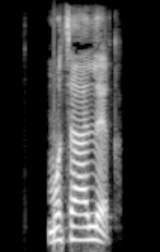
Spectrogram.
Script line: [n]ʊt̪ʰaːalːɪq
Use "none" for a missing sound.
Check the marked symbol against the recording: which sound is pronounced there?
m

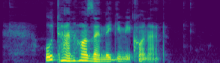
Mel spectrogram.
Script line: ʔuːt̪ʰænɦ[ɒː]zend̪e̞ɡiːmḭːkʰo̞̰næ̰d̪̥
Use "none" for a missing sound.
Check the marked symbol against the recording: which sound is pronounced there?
ɒː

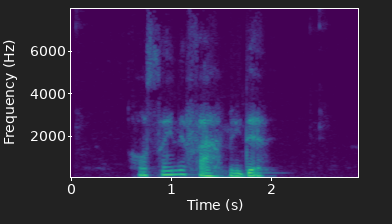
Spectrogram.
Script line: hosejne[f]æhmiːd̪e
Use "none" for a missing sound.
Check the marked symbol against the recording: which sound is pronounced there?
f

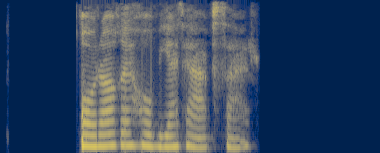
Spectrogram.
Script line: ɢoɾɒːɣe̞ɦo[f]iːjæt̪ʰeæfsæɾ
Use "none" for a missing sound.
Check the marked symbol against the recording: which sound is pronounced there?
v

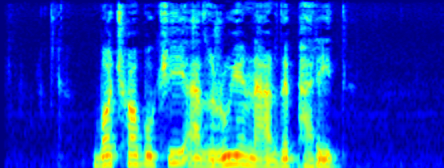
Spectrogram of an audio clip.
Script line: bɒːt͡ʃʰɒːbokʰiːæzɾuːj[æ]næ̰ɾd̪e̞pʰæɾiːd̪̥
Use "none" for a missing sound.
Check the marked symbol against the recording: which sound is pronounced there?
e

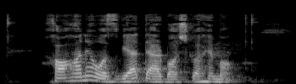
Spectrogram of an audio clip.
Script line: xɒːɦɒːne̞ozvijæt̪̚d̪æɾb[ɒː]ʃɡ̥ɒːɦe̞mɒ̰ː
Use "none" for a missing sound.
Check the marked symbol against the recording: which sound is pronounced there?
ɒː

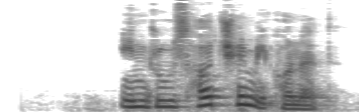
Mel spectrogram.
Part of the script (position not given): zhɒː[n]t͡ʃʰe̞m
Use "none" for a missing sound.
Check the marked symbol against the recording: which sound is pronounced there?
none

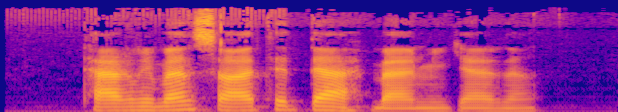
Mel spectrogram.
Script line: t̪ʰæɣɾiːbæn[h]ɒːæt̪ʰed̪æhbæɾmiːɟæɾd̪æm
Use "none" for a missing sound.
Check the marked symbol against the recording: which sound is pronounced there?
s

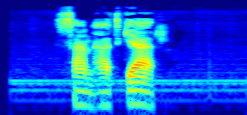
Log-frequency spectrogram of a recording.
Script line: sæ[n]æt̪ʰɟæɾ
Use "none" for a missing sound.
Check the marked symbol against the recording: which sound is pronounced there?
n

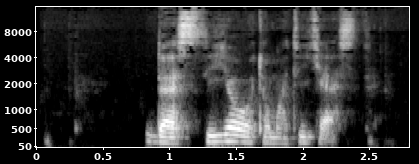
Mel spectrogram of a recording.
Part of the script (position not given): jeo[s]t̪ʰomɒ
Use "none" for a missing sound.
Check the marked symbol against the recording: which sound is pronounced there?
none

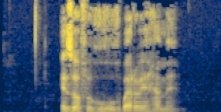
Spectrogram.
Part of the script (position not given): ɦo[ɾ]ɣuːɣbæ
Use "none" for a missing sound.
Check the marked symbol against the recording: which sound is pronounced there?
none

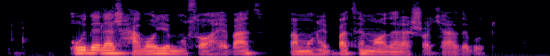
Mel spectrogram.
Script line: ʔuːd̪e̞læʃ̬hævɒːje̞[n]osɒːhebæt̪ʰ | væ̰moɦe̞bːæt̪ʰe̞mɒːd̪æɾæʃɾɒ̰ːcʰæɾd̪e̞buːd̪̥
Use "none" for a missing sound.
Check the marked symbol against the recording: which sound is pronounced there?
m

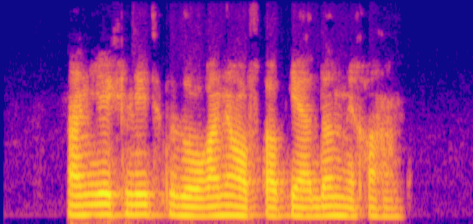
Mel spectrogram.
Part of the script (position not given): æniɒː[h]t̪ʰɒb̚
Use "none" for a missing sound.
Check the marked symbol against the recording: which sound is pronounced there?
f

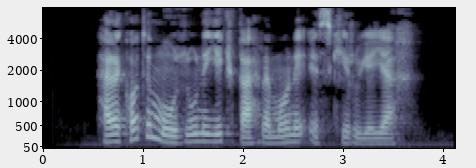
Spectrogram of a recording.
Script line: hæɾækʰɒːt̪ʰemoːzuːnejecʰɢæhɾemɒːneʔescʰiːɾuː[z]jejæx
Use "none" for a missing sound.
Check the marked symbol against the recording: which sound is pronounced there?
none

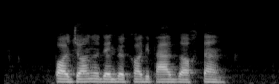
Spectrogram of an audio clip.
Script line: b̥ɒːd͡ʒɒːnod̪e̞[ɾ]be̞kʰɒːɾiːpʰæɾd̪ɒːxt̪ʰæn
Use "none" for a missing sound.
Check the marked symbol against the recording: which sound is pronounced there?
l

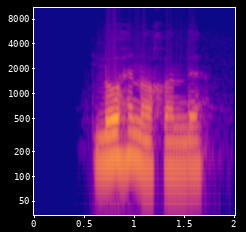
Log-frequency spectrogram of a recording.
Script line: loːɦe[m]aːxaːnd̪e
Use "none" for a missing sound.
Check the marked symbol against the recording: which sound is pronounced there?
n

